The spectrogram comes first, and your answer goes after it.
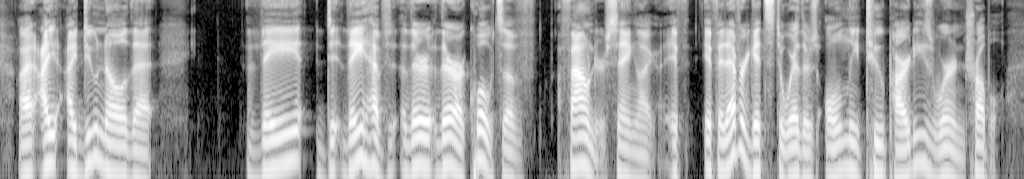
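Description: This man has an ordinary speaking voice, medium in pitch, with ordinary pitch variation at a moderate pace, on a very clean recording with a silent background. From Canada. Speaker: podcast co-host. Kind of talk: casual chat.

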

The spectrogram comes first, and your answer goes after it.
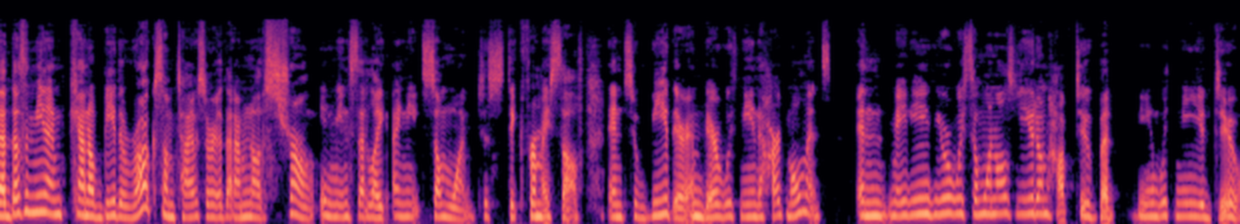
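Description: A woman speaks with a non-native accent and a fairly high pitch. The recording is very clean, with a silent background and a dry, close sound with no echo. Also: fairly quick pace. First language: not English. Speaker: copywriter and communication strategist, chronic illness entrepreneur. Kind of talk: casual interview chat. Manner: energetic.

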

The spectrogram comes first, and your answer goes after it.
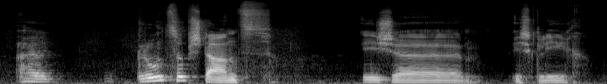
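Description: A man talks at a fairly low pitch and a very slow pace. Long, frequent pauses break up his speech. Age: 50s. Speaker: self-employed photo lighting technician. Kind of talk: interview. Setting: his one-room flat, 13th floor.

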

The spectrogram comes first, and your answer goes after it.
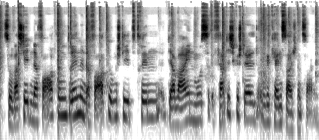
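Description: A high-pitched man talks at a moderate pace with hardly any pauses and ordinary pitch variation. Noticeable background noise sits behind him. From Palatinate, southwest Germany. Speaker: lawyer. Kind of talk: interview.

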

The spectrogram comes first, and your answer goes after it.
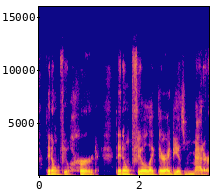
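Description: Recorded very cleanly against a silent background, a man with a medium pitch speaks at a moderate pace in a dark, mellow, somewhat breathy tone with monotone, flat intonation. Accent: American. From New York. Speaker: cybersecurity professional. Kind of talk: interview.

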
